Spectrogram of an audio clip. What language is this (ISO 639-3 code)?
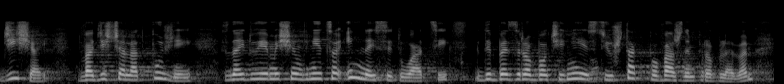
pol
